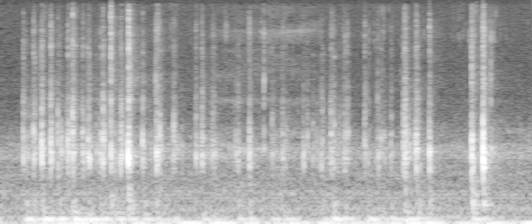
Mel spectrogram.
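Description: Rapid, steady keystrokes on a computer keyboard during Cisco switch console configuration. The clicks are close and fairly loud, clustering into quick bursts with brief pauses, and there is no talking.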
